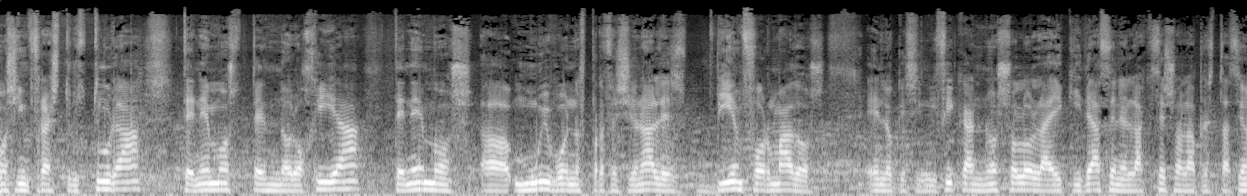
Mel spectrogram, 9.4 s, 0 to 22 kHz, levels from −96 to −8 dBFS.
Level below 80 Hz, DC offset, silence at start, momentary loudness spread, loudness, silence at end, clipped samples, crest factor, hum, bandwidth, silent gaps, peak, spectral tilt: -36 dBFS; under 0.1%; 0 s; 6 LU; -14 LUFS; 0 s; under 0.1%; 14 dB; none; 18 kHz; none; 0 dBFS; -6 dB/octave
